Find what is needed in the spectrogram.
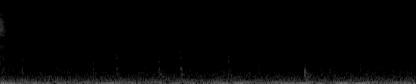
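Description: Faint taps and scratches of a stylus on a pen tablet as words are handwritten, over a steady low hum.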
